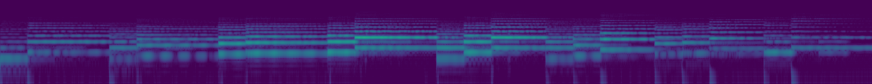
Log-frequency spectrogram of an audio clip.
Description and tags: Morphagene reel. Piano loop no splices
mgreel, morphagene, loop, piano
